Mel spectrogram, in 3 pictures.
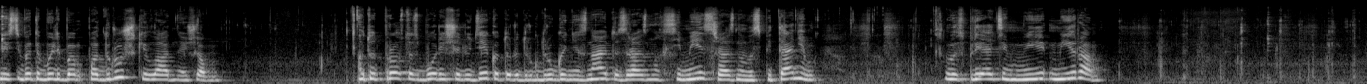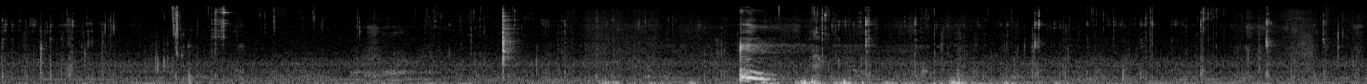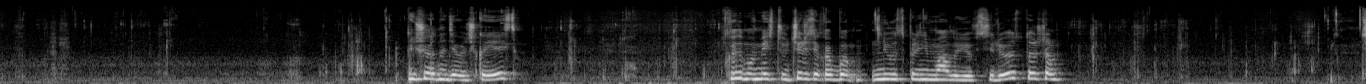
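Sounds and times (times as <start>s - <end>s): chewing and biting: 11.2s - 19.5s, 21.6s - 29.2s, 30.0s - 31.4s, 38.0s - 41.0s.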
